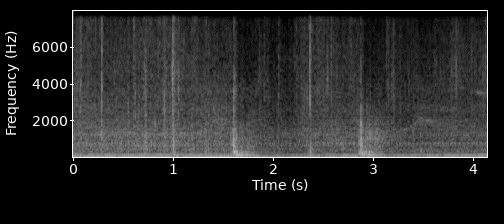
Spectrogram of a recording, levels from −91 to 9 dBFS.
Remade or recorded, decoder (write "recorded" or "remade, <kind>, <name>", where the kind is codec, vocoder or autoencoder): remade, vocoder, Vocos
